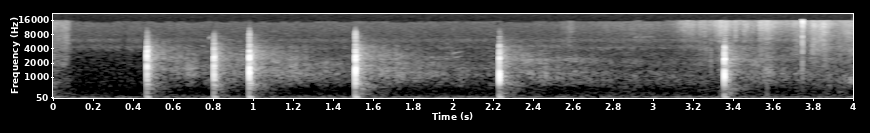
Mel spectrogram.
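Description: Six sharp clicks or taps, irregularly spaced, over a quiet background.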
